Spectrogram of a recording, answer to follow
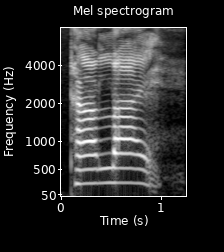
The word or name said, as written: THalae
